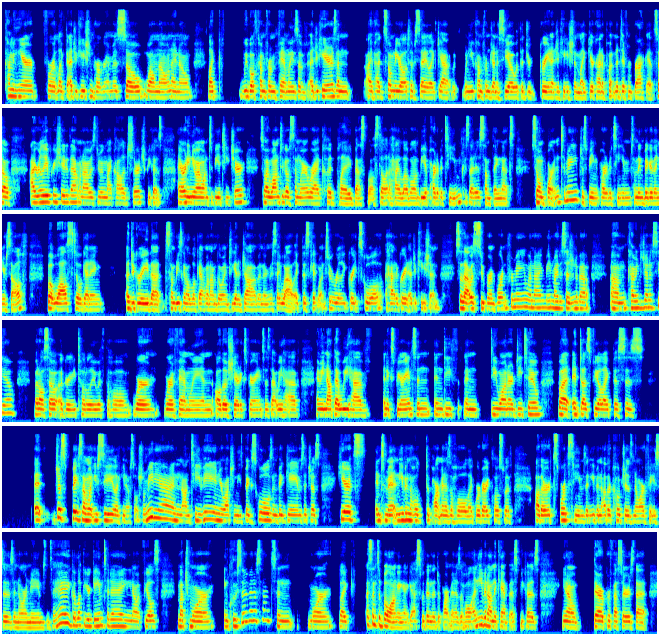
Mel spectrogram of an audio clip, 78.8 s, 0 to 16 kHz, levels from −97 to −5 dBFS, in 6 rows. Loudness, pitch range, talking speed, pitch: -26 LUFS, 170-190 Hz, 240 wpm, 180 Hz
